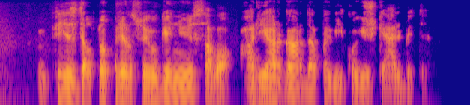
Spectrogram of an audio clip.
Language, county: Lithuanian, Kaunas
